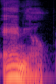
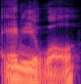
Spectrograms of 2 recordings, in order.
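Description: First: It has no w-like glide in the middle. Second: It has a w-like glide in the middle. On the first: "I said annual" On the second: "there's a U or a W"

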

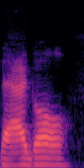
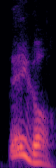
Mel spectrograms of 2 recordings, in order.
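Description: First: The word is said with a Wisconsin accent. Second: The word is said with a New Jersey accent. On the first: This is how someone local says it. The speaker calls it wrong. "Somebody was saying bagel. I thought that's not what that is" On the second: This is how someone from New Jersey says it. The speaker calls it right. "How does a Jersey boy say it?"

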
